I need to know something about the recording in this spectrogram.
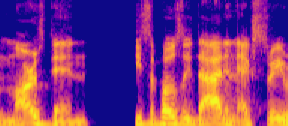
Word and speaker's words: Marsden: Marsden.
